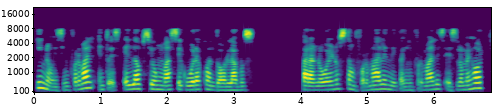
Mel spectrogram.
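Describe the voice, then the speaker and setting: A woman teaching a class, explaining patiently and repeating words slowly for her students to copy. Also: lowish voice, dark tone, no room sound, lo-fi sound. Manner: slow, careful pronunciation drills with repetition. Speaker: Korean language teacher.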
